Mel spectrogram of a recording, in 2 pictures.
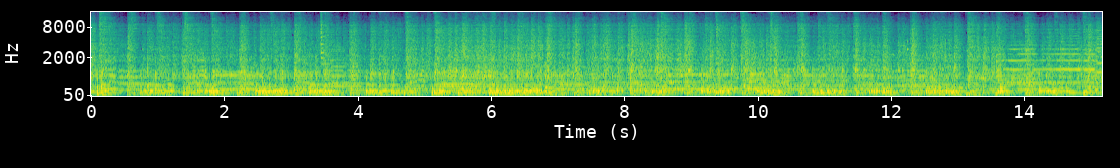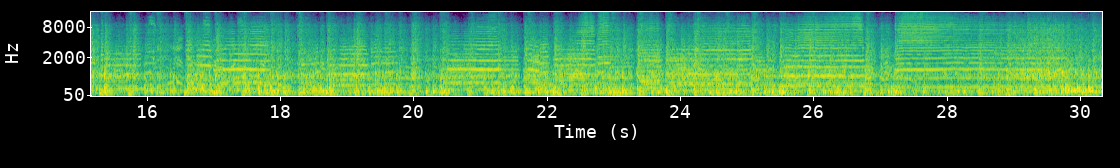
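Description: Marching band playing live: trumpets and trombones carry the tune over bass drums and snare drums beating steadily, with the brass phrases standing out more in the second half.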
